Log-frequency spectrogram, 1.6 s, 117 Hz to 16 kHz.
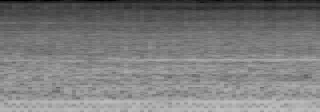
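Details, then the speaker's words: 2004 VW Golf 2.0 at idle right after a new A/C belt install, compressor engaged and both fans running. Steady faint compressor tone with no squeal or chirp from the belt; the compressor turns freely, so the old belt alone was bad. "both fans are working you don't hear anything coming from the belt"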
